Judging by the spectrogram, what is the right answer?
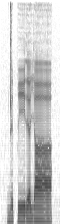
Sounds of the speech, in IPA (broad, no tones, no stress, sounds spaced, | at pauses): ɖ i p i ɾʲ a j a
